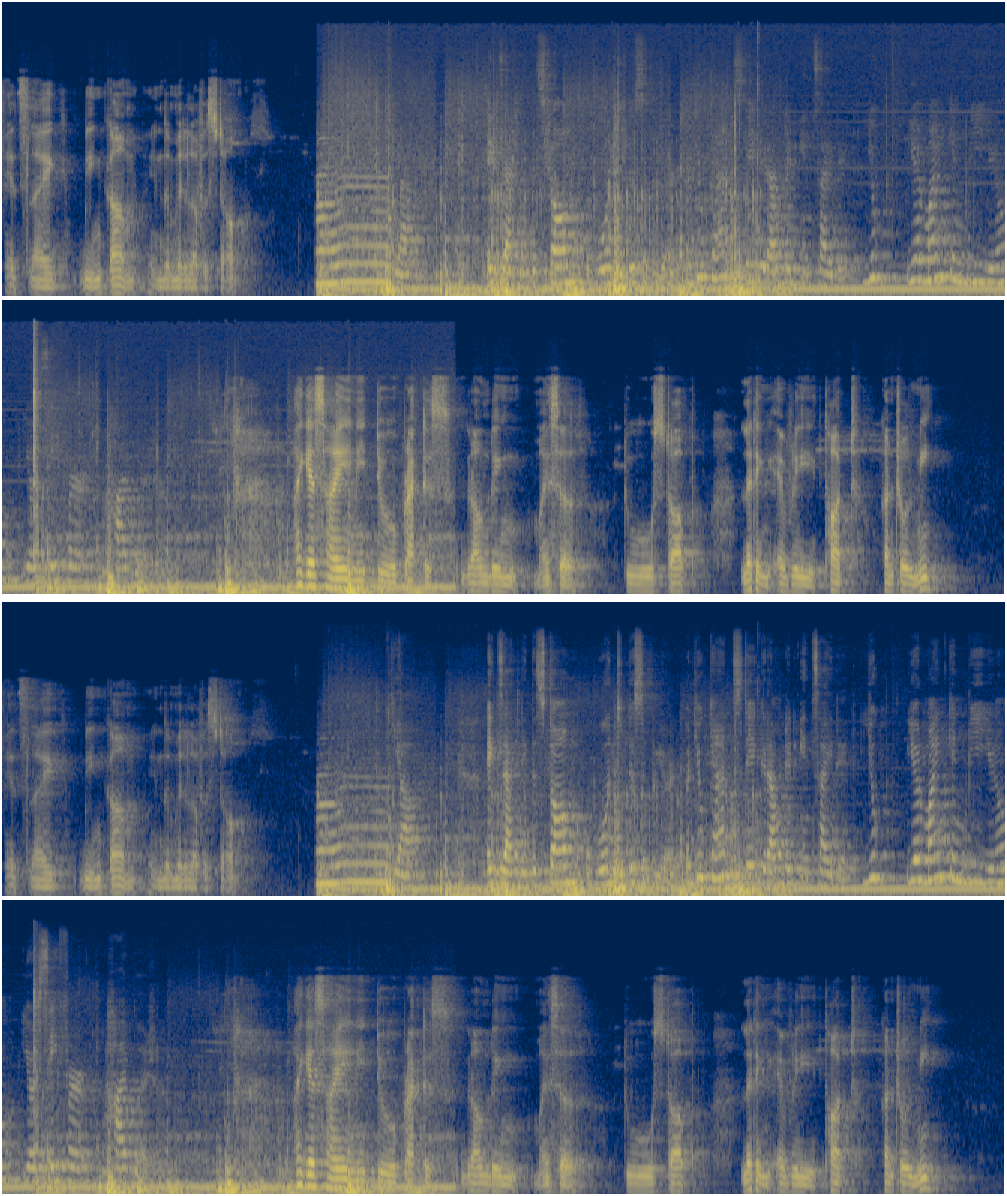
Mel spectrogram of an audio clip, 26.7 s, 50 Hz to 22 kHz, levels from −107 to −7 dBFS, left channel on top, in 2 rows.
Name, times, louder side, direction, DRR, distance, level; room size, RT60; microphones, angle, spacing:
voice 1, 0.0-0.7 1.0-3.2 16.3-21.1 21.7-22.4 22.8-24.8 25.1-25.7, left 2 dB, 45° left, 13 dB, 1.2 m, -34 dB
sound 1, 4.2-19.4, left 1 dB, 65° left, 1.4 m, -32 dB
voice 2, 5.0-5.6 6.1-11.7 12.1-14.5 14.7-15.4, right 1 dB, 55° right, 4 dB, 4.5 m, -36 dB
26.0 x 25.0 x 7.0 m, 0.82 s
head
